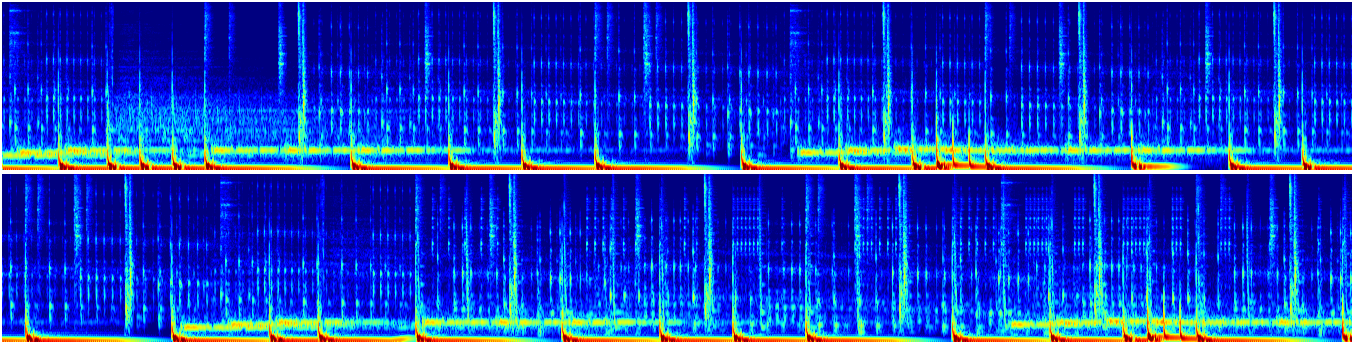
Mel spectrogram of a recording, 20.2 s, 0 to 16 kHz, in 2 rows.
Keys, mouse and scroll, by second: 1.1 ctrl+s, 1.7 alt+click, 2.1 alt+middle click, 2.6-5.2 alt+drag, 7.1 alt+click, 7.8 alt+right click, 8.4 click, 8.8 right click, 9.5 alt+click, 11.0 shift+click, 13.0 alt+click, 14.7 alt+click, 15.0 alt+middle click, 15.5 alt+right click, 16.3 shift+click, 17.5 alt+click, 17.9 alt+middle click, 19.1 shift+click.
